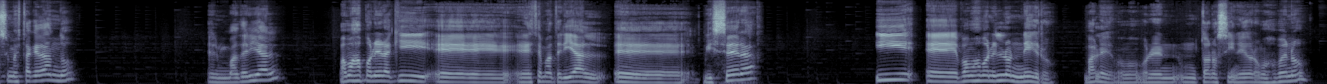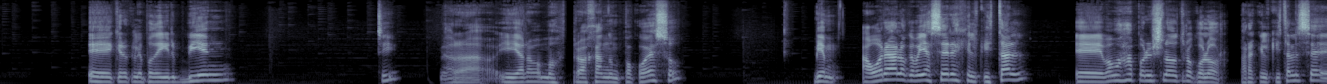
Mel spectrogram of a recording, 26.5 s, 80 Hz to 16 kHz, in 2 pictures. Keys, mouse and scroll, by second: 3.0 middle click, 3.0 scroll down 1, 5.4 click, 5.5 click, 9.5 click, 13.5 scroll up 2, 13.8 middle click, 17.5-18.1 scroll up 2, 18.1-19.1 scroll down 2, 18.5 middle click, 20.2-20.6 scroll down 4, 20.6 middle click, 21.6-22.1 scroll up 4, 22.1 middle click, 22.7 shift+middle click, 23.2 middle click, 25.4 middle click, 25.9-26.5 scroll up 4.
